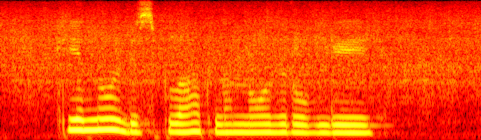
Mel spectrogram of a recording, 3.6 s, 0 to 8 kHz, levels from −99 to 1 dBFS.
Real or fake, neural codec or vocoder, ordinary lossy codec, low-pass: real; none; none; none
